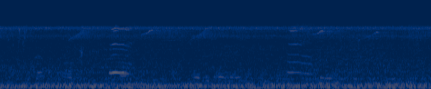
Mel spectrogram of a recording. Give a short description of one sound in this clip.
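A young monkey gives short high squeaks.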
